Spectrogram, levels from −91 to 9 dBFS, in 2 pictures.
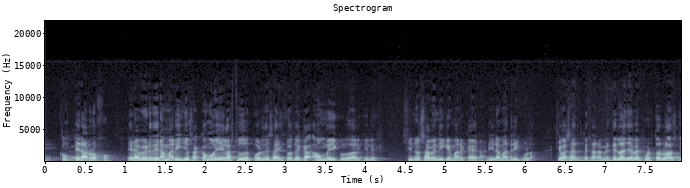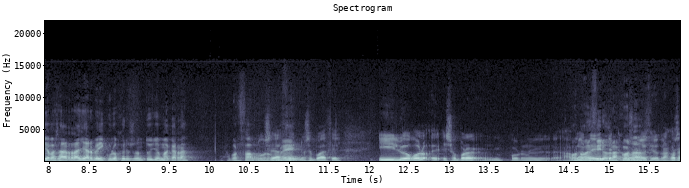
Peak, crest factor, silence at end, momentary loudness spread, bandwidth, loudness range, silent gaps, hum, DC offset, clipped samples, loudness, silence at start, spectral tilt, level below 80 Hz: -4 dBFS; 16 dB; 0 s; 12 LU; 13 kHz; 4 LU; none; none; 0.1%; under 0.1%; -20 LUFS; 0 s; -7 dB/octave; -44 dBFS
